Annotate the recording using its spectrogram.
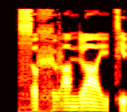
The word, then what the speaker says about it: сохраняйте: The stress in сохраняйте falls on the third syllable.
